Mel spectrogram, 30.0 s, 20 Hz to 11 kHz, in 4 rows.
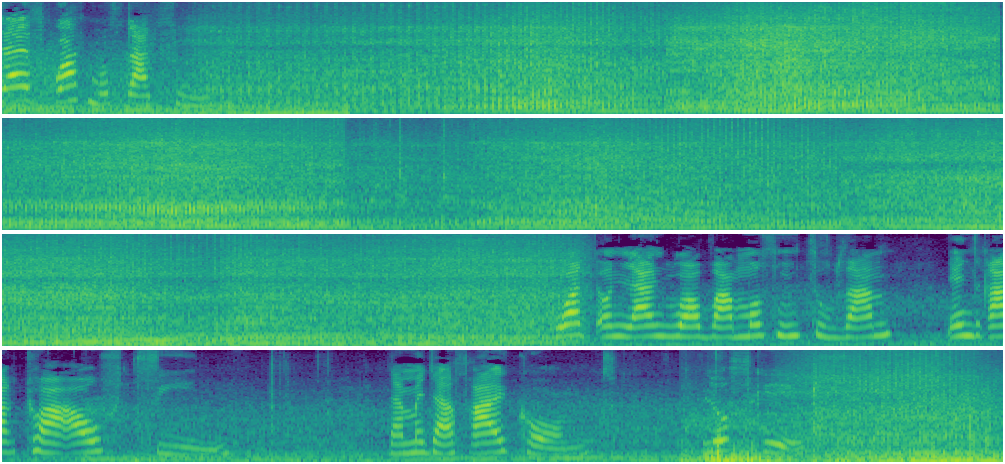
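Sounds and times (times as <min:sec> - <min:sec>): child making motor noise: 0:00.0 - 0:02.0, 0:19.0 - 0:19.7, 0:27.6 - 0:29.5.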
